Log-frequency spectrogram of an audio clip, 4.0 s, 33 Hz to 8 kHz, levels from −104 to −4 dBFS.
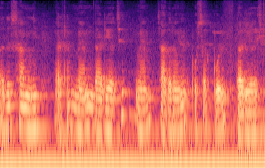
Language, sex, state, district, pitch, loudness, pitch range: Bengali, male, West Bengal, Paschim Medinipur, 110 Hz, -18 LUFS, 105-120 Hz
